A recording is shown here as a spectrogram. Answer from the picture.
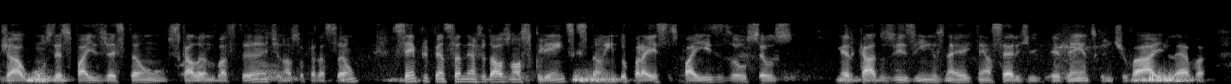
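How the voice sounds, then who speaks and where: Noticeable background noise surrounds a man speaking at a fairly quick pace. His pitch is fairly low and his intonation fairly even. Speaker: business consultant lecturer. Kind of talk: lecture over video call. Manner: fast.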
